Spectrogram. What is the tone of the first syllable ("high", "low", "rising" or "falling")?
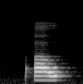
low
